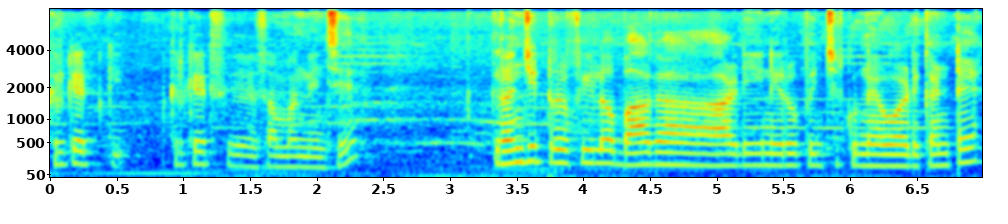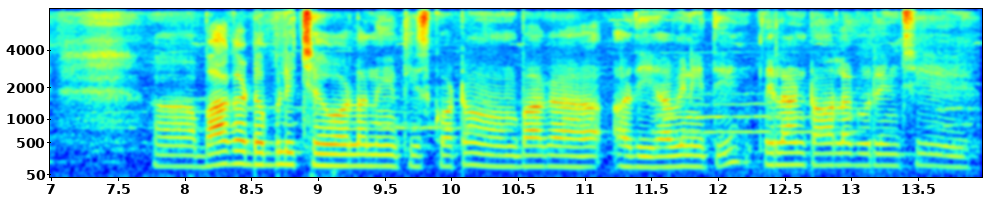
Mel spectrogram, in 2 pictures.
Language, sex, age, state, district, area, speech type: Telugu, male, 18-30, Andhra Pradesh, Bapatla, urban, spontaneous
